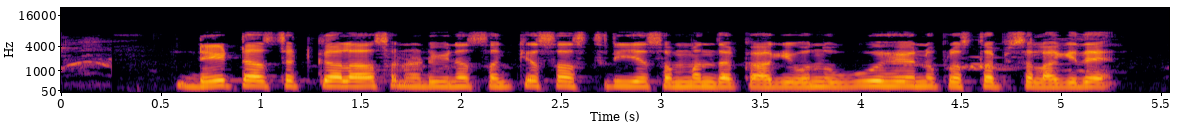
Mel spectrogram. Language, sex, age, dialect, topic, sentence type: Kannada, male, 18-24, Coastal/Dakshin, banking, statement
